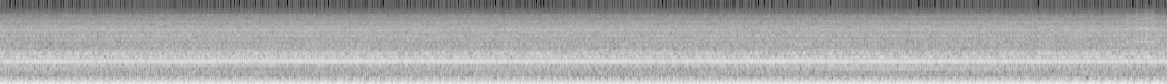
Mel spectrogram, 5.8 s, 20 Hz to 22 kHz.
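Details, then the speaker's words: Land Rover Series One 1600cc engine rebuild, valve refacing: steady motor drone with a smooth even grind all the way around, after a distorted valve had been grinding on one side; the valve face is now corrected. "and that's it that's grinding all the way around now so that's uh corrected that valow"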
